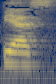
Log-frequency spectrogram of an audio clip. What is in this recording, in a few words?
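"pias", Spanish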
